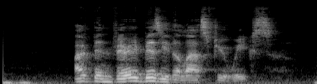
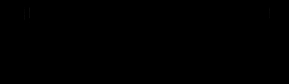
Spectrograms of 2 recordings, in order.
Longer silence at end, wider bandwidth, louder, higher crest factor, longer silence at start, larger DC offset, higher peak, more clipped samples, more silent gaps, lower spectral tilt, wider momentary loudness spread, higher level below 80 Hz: about the same, 0 s vs 0 s; about the same, 16 kHz vs 16.5 kHz; first, -21 LUFS vs -66 LUFS; second, 18 dB vs 40 dB; about the same, 0.05 s vs 0 s; neither; first, -4 dBFS vs -30 dBFS; neither; neither; first, -5 dB/octave vs -1 dB/octave; first, 15 LU vs 5 LU; first, -38 dBFS vs -86 dBFS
